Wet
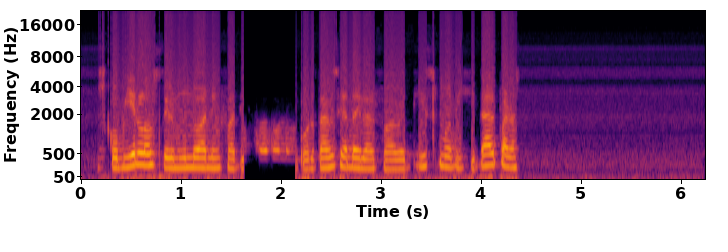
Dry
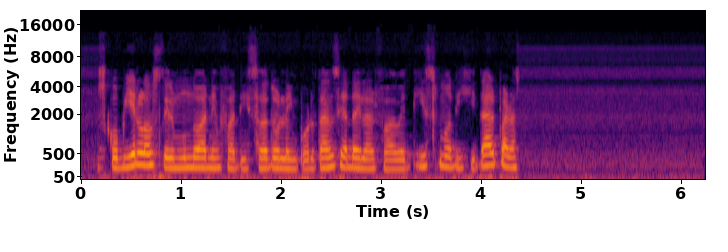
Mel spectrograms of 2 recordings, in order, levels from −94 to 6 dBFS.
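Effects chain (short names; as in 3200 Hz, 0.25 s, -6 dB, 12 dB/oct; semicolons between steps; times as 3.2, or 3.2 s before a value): in parallel at -6 dB: bit-crush 5-bit; 1.63–2.16 on the sum: elliptic band-pass 620–1300 Hz, stop band 60 dB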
